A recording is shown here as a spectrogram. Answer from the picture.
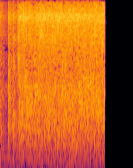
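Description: Audience applause that breaks out suddenly and loudly, close to the microphone, right after a choir's song ends. It is cut off abruptly about one and a half seconds in.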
